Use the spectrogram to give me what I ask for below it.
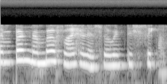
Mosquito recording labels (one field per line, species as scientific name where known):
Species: no mosquito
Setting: cup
